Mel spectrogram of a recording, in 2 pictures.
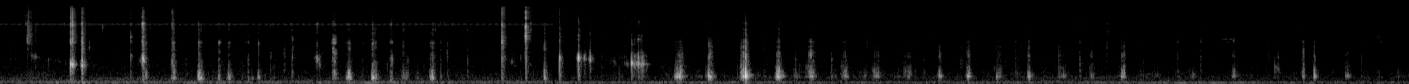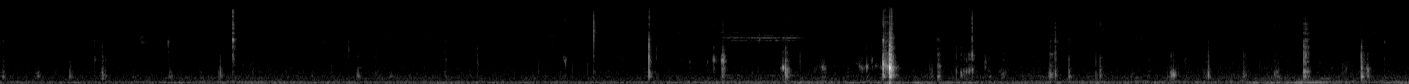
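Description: A person biting and chewing chalk close to the microphone: a run of sharp crunches and clicks, densest in the first ten seconds or so, then sparser bites, with one loud crunch about 23 seconds in.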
